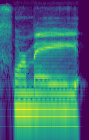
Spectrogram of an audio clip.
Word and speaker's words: Formé: And then you spell it Forme. So we refer to it Formé Shoe Shapers.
